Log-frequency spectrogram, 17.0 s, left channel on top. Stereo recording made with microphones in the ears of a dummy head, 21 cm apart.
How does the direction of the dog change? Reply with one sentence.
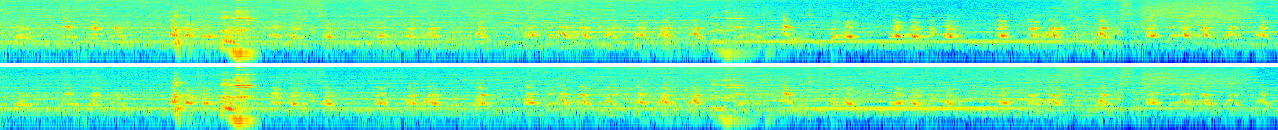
You can hear the dog go right and come back.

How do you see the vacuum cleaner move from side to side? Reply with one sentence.
In this clip you hear the vacuum cleaner go right and come back.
